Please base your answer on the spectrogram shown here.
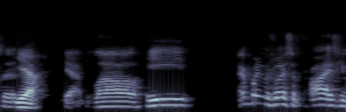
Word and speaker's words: Bilal: yeah, Bilal, is that how you pronounce it? Yeah. Yeah, Bilal.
